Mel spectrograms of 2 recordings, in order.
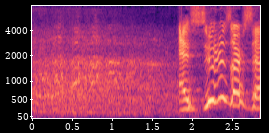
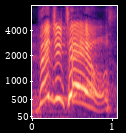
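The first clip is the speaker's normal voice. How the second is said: much higher, blurted panic answer; panicked blurt; 11 semitones higher than usual. Retold or imitated. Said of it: "panicked and went".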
